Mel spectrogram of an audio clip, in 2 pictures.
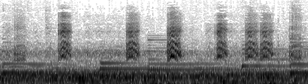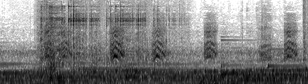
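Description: Crows caw repeatedly in the video game The Dark Eye: Chain of Satinav, with harsh calls coming in quick groups over a steady ambient music and sound bed.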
